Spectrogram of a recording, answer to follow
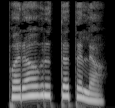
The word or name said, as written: ಪರಾವೃತ್ತತಲ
